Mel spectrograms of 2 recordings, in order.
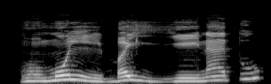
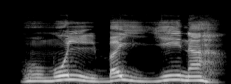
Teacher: اب یہاں اس لفظ کے اوپر غور کیجئے، وقف کرنے سے پہلے ہم اس کو تا پڑھیں گے، لیکن جب ہم وقف کریں گے تو ہم اس کو ہاں میں بدل دیں گے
